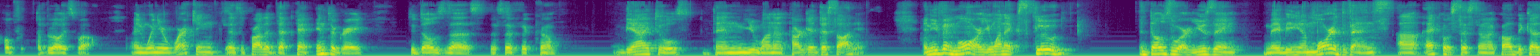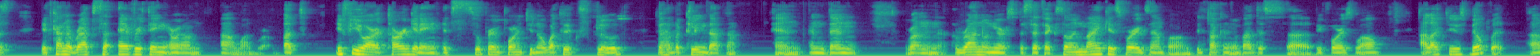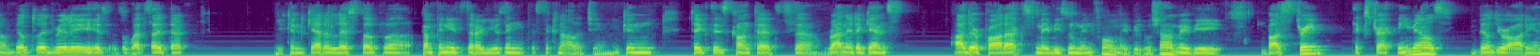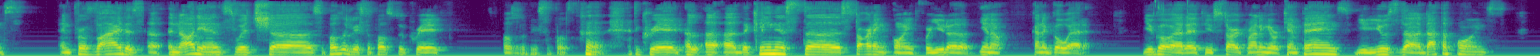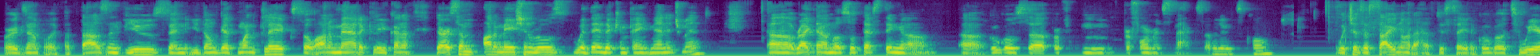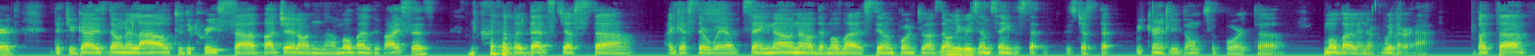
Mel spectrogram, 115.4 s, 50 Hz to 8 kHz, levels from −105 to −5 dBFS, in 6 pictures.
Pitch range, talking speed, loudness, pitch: 95-135 Hz, 155 wpm, -20 LUFS, 105 Hz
